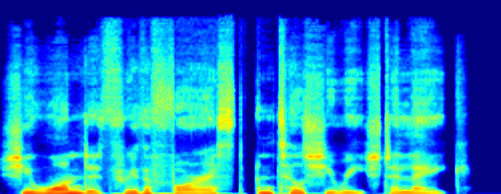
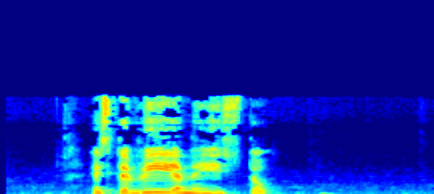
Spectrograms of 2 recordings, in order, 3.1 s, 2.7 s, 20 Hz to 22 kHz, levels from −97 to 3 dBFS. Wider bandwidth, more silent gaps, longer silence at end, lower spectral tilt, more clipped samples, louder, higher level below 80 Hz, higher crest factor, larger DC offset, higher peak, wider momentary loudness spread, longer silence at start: first, 19.5 kHz vs 12 kHz; neither; second, 0.4 s vs 0.65 s; first, -5 dB/octave vs -1.5 dB/octave; neither; about the same, -22 LUFS vs -21 LUFS; first, -48 dBFS vs -62 dBFS; about the same, 16 dB vs 20 dB; neither; about the same, -6 dBFS vs -6 dBFS; second, 10 LU vs 18 LU; second, 0.05 s vs 0.6 s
